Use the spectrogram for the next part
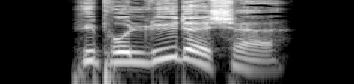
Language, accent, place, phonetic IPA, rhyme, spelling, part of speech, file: German, Germany, Berlin, [ˌhypoˈlyːdɪʃə], -yːdɪʃə, hypolydische, adjective, De-hypolydische.ogg
- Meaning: inflection of hypolydisch: 1. strong/mixed nominative/accusative feminine singular 2. strong nominative/accusative plural 3. weak nominative all-gender singular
